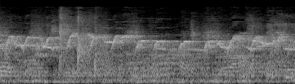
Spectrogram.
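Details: Caged greater green leafbird performing at a weekly Friday practice singing contest. It gives loud, rapid whistled phrases that slur up and down, with quick trills, over a chattering background of other competing birds and people.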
